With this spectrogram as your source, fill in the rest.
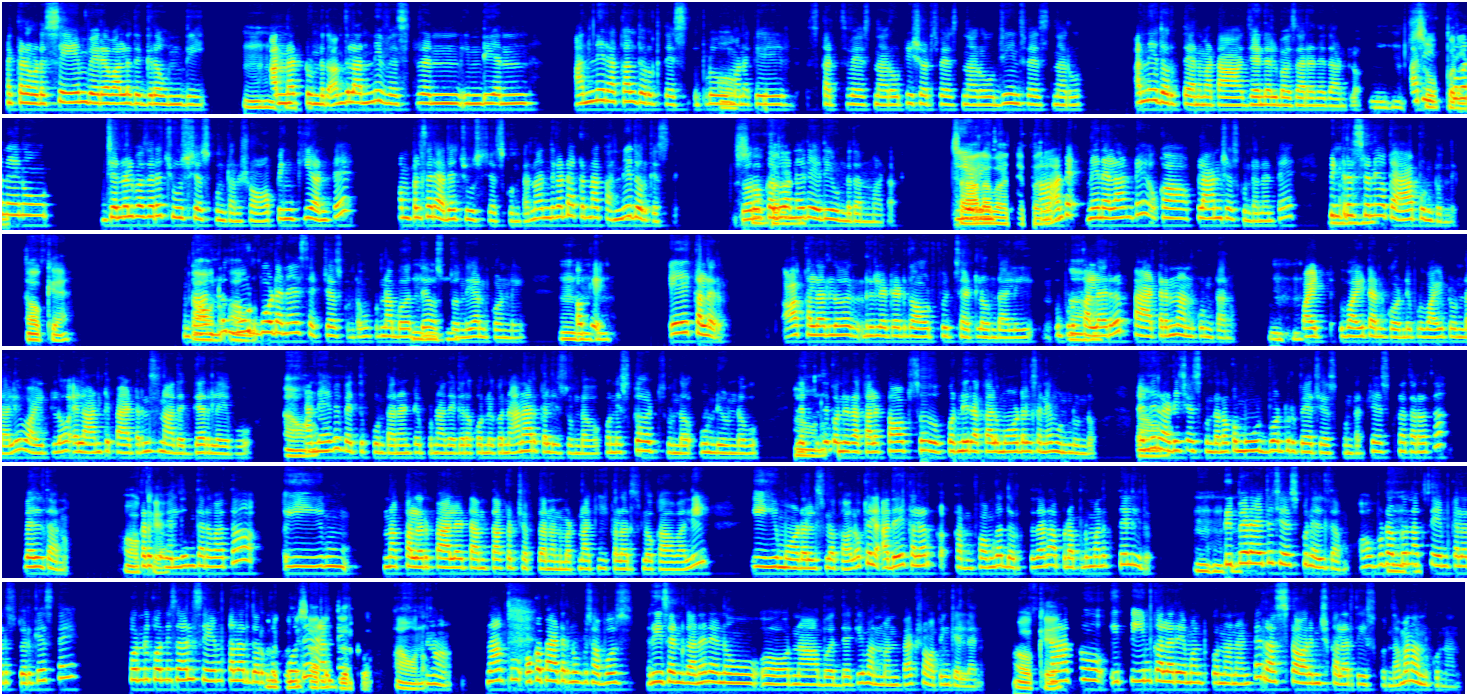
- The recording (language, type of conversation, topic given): Telugu, podcast, స్టైల్‌కి ప్రేరణ కోసం మీరు సాధారణంగా ఎక్కడ వెతుకుతారు?
- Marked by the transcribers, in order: in English: "సేమ్"; in English: "వెస్టర్న్"; other background noise; in English: "స్కర్ట్స్"; in English: "టీ షర్ట్స్"; in English: "జీన్స్"; in English: "జనరల్ బజార్"; in English: "జనరల్"; in English: "చూజ్"; in English: "షాపింగ్‌కి"; in English: "కంపల్సరీ"; in English: "చూజ్"; in English: "ఇయర్ రింగ్స్"; in English: "ప్లాన్"; in English: "పిన్‌ట్రస్ట్"; in English: "యాప్"; in English: "మూడ్ బోర్డ్"; in English: "సెట్"; in English: "బర్త్‌డే"; in English: "కలర్?"; in English: "కలర్‌లో రిలేటెడ్‌గా అవుట్‌ఫిట్స్"; in English: "కలర్ ప్యాటర్న్"; in English: "వైట్, వైట్"; other noise; in English: "వైట్"; in English: "వైట్‌లో"; in English: "ప్యాటర్న్‌స్"; in English: "అనార్కలిస్"; in English: "స్కర్ట్స్"; in English: "టాప్స్"; in English: "మోడల్స్"; in English: "రెడీ"; in English: "మూడ్ బోర్డ్"; in English: "కలర్ ప్యాలెట్"; in English: "కలర్స్‌లో"; in English: "మోడల్స్‌లో"; in English: "కలర్"; in English: "కన్ఫర్మ్‌గా"; in English: "ప్రిపేర్"; in English: "సేమ్ కలర్స్"; in English: "సేమ్ కలర్"; in English: "ప్యాటర్న్"; in English: "సపోజ్ రీసెంట్‌గానే"; in English: "బర్త్‌డేకి వన్ మంత్ బ్యాక్ షాపింగ్‌కెళ్ళాను"; in English: "థీమ్ కలర్"; in English: "రస్ట్ ఆరెంజ్ కలర్"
